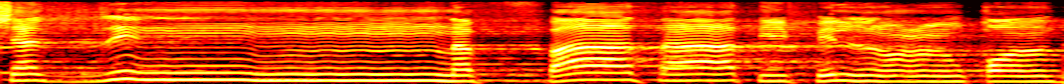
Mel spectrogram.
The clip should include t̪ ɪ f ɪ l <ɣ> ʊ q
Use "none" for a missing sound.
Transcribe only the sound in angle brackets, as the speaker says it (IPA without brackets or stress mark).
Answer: ʕ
